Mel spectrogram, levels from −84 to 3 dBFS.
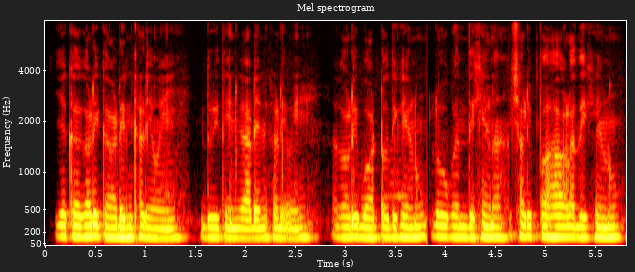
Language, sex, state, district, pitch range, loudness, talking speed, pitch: Kumaoni, male, Uttarakhand, Tehri Garhwal, 130-140 Hz, -16 LUFS, 175 wpm, 135 Hz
